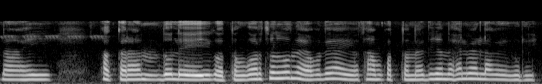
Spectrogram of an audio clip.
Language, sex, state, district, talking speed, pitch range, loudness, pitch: Chakma, female, Tripura, Unakoti, 175 wpm, 220-240 Hz, -15 LUFS, 225 Hz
